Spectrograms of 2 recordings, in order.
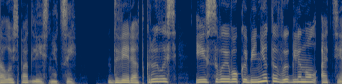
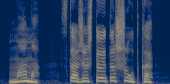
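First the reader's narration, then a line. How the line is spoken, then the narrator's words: Pleading. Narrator (Russian): взмолилась я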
